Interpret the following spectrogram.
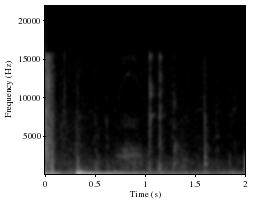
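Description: Typing on a computer keyboard: a few scattered key clicks, with one louder knock near the start.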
